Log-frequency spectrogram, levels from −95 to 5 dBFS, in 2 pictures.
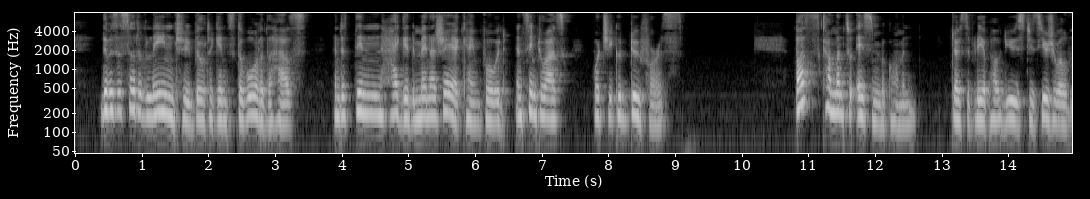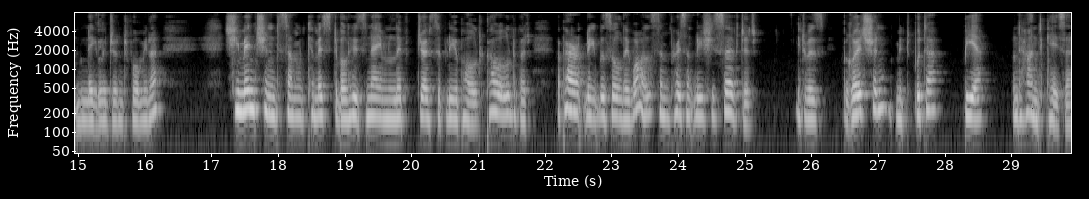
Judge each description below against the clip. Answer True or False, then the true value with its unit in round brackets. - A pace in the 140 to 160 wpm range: True (150 wpm)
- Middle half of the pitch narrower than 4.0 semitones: True (3.3 semitones)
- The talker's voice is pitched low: False (175 Hz)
